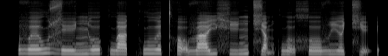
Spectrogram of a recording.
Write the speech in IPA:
v əː˨˦ w z e̤˨˩ ɲ o˨˦ k w a˨˩ t̚ h w u˧ ə̯ t̪ʰ ɔ̰˧˨ v a˨˦ j x i˨˦ ŋ t͡ɕ a̰˧˨ m k w o̰˧˨ x o˧ v i˧ ə̯ t͡ɕ ḛ˧˨ ʔ

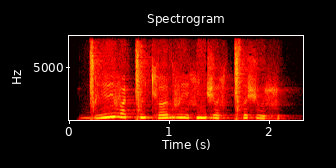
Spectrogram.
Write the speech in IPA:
ɡ͡ǀ eː v a ǀ ɨ cʰ ɐː d v eː ɬ ɨ ɲ ʃ ɐː ɬ ǀʰ ɐ ʃ ɵ ɬ

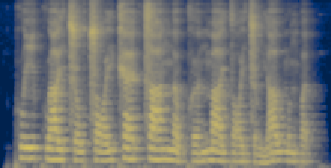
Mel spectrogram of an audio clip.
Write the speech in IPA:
kʷʰ iː˨˧ kʷʰ aː˨˧ j t͡s o˨˥ w t͡s ɔː˨˥ j kʰ ɛː˥ k̚ t͡s aː˥ ŋ n̪ ɐ˨˩ w kʰ ɵ˨˥ n m aː˧ j t̪ ɔː˨ j t͡s ʊ˨˩ ŋ j aː˥ w m ʊ˧ ŋ p ɐ˧ t̚

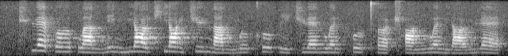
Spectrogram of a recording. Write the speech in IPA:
t͡ɕʰ ɥ ɛ˥˨ p o˦ ʊ̯ f w a˨˩ n n̪ i˥˨ n m j ɑ˥˨ ʊ̯ t͡ɕʰ j ɑ˥˨ ŋ t͡ɕ y˦ n̪ a˨˩ n m u˨˦ kʰ u˦ p i˨˩ t͡ɕ ɥ ɛ˦ n̪ w ə˥˨ n f u˥˨ t̪ʰ ɤ˨˩ ʈ͡ʂʰ ɑ˨˦ ŋ n̪ w ə˥˨ n j ɑ˨˦ ʊ̯ m ɥ ɛ˥˨

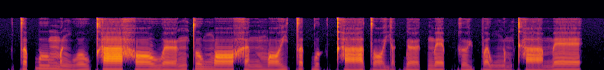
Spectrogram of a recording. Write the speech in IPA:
t̪ ɐ˨˥ p̚ uː˧ m ɐ˨˩ ŋ w o˨˥ w kʰ aː˧ h ɔː˨˧ w œː˨˥ ŋ t̪ o˥ w m ɔː˧ h ɐ˨˧ n m ɔː˨˥ j t̪ ɐ˥ t̚ w ʊ˧ k̚ t̪ʰ aː˨˥ t̪ ɔː˨˩ j ɐ˨˥ k̚ l œː˨˥ t̚ m ɛː˧ p̚ k ɵ˨ ɥ p ɐ˨ w ŋ ɐ˨˩ m kʰ aː˨ m ɛː˥

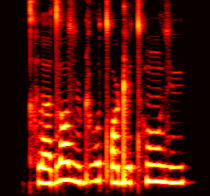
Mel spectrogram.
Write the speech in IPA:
kʰ l ɐː˨ d l ɔ˦ z y˨ ɖʱ o˦ tʼ ɔ˧ ɖ ø˧ tʰ õː˦ z y˦

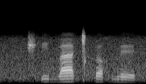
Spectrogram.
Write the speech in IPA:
t͡ʃʼ i b a ǀʰ o χ b ɘ

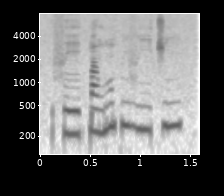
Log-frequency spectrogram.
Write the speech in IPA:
f eː˨ k͡p ã˧ ɡʷ ũ˦ p i˦ v iː˧ t͡ʃ i˦

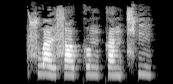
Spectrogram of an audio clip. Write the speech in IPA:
s w a˥˨ ɪ̯ s ɑ˥˨ ʊ̯ k ɤ˥˨ ŋ k a˥˨ n t͡ɕʰ i˥˨

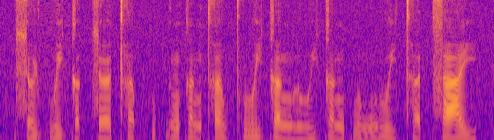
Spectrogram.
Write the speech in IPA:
s ɵ˧ ɥ kʷ e˧ j k ɐ˨ k̚ s œː˨ t̪ʰ ɐ˨ p̚ kʷ ɪ˧ k̚ ɐ˧ ŋ k ɐ˨˩ ŋ t̪ʰ ɐ˨˥ w pʰ uː˥ j k ɐ˧ ŋ l uː˨ j k ɐ˨˧ ŋ kʷ ɐ˨˩ w ŋ uː˧ j t̪ʰ ɐ˨˥ t̚ s aː˥ j

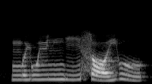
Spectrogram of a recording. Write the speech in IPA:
m ɵ˧ ɥ w yː˧ n ŋ iː˨˥ s ɔː˨˥ j uː˨

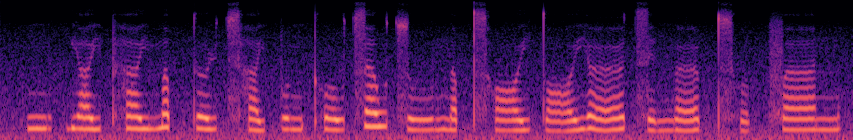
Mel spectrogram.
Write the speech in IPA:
ŋ ɪ˨ k̚ j ɐ˨ j pʰ ɐ˧ j m ɐ˥ p̚ t̪ ɵ˨ ɥ t͡sʰ ɐ˨˩ j p ʊ˨ ŋ t̪ʰ o˨ w t͡s ɐ˥ w t͡s uː˨˧ n̪ ɐ˧ p̚ t͡sʰ ɔː˨˧ j t̪ ɔː˨˥ j œː˨˥ t͡s ɪ˨˧ ŋ œː˨˥ p̚ t͡sʰ ʊ˨ k̚ f ɐ˥ n

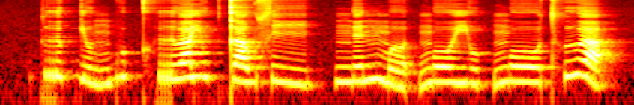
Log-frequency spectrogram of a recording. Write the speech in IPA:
p r ɯ˦˥ k̚ j ɯ˩˦ ŋ b u˦˥ ʔ kʰ r ɯ˦˥ a̯ j u˦˥ k̚ t a˧ w s iː˧ | ŋ e˦˥ n m ɤː˨˩ t̚ ŋ oː˧ j u˨˩ k̚ ŋ oː˧ tʰ ɯ˥˩ a̯

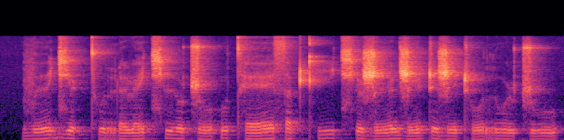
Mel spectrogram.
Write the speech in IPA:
v ɘː d͡ʑ ɨː ʈ tʰ u r ɽ ɛ ɭ ɛ t͡ɕʰ ɨː o̯ ʈ͡ʂ o ʔ u tʰ ɛː s a ʈ kʰ i t͡ɕʰ ɨ ʐ ɘː ɳ ʐ e ʈ i ʐ i e̯ ʈʰ o r uː ɭ ʈ͡ʂ u

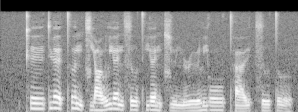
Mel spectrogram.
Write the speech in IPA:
kʰ e˥ ɪ̯ t̪ ɥ ɛ˥˧ t̪ʰ ə˥˩ n t͡ɕ j ɑ˧˥ ʊ̯ l j ɛ˥˧ n s ɹ̩˥˧ t̪ʰ j ɛ˥˩ n t͡ɕ y˨˩ n ɻ ɻ̩˧˥ l j o˥ ʊ̯ t̪ʰ a˧˥ ɪ̯ t͡s ɹ̩˥ t̪ ɤ˥˩

